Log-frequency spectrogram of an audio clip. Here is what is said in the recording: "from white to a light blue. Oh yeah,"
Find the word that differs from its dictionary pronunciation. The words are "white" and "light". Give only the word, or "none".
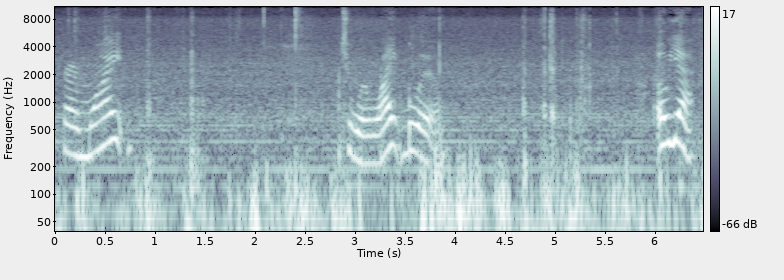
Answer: light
